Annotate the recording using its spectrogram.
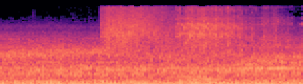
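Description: An electronic scanner hisses and whirs.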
